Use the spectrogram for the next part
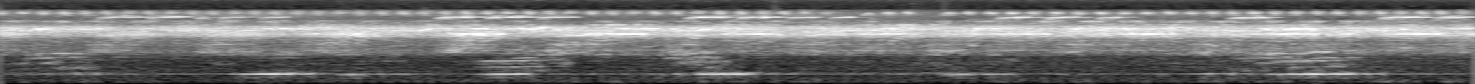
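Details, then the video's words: Midnight insect chorus, a continuous shrill drone layered with fast pulsing chirps, broken by short deep croaking bursts every second or so. "Sound Of Insect At Midnight"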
